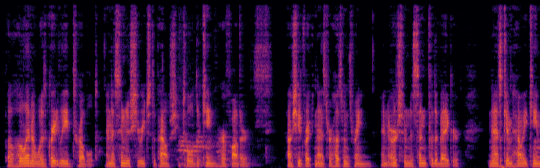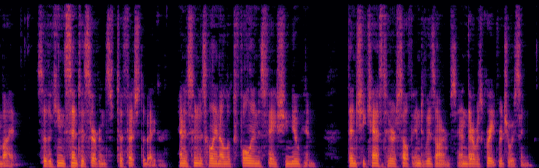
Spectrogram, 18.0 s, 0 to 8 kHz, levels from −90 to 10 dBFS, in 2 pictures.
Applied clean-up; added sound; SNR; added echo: classical method WPE with log-MMSE.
